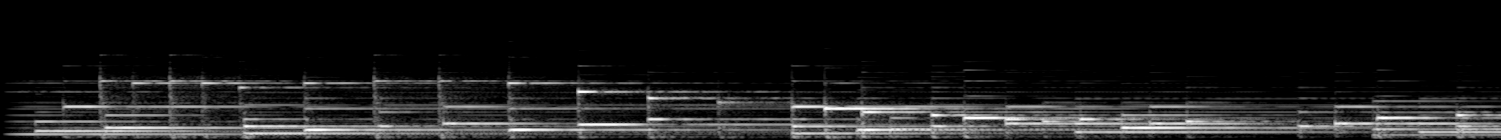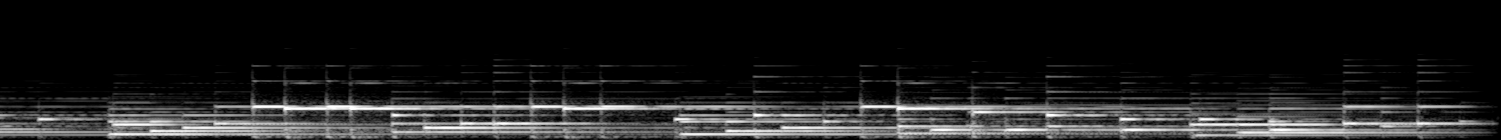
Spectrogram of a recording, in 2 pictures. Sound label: Ringtone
